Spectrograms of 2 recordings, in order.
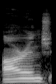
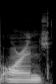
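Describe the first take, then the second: First: It is said with a New York pronunciation. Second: It is said with a Californian pronunciation. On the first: This is how the speaker said it as a child from New York. "I said orange" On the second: This is how people in California say it. "instead of orange"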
